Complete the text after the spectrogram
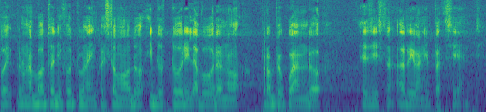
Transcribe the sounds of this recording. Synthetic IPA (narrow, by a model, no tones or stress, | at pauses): pɔjpeɾunabɔt̪ːad̪ifort̪uːnaiŋkwest̪omɔːd̪oʔid̪ot̪ːoːɾilavoːɾano | pɾɔːp̬ɾjokwand̪o | ezist̪o̰n̰a̰rːiːvanoipat̪sːjɛ̰nt̪i̥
